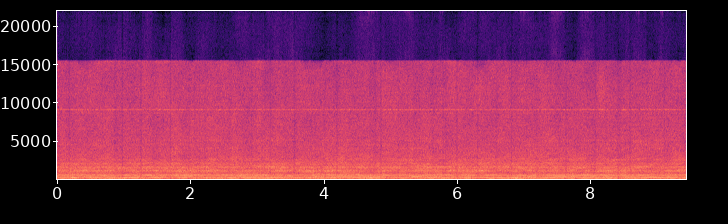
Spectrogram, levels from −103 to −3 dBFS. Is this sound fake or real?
fake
